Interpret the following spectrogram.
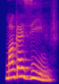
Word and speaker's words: Магазин: In some three-syllable words, the accent falls on the last syllable. Хорошо. Сыновья. Телефон. Магазин.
